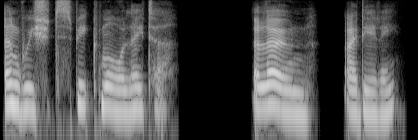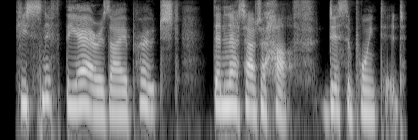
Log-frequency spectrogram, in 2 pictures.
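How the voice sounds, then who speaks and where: Actress for a guarded female cleric, wry and cool, slightly high voice, dry studio read. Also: fairly even intonation, measured pace, no room sound, natural voice. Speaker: game character. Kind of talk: video game voice acting. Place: studio booth. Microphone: studio mic.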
